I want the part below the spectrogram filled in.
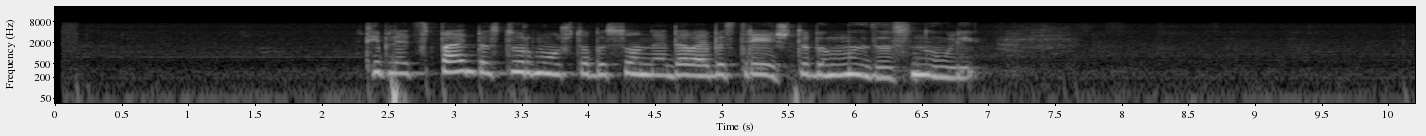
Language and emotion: Russian, angry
